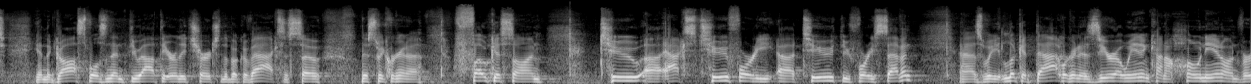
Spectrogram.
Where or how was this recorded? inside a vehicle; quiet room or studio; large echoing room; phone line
large echoing room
